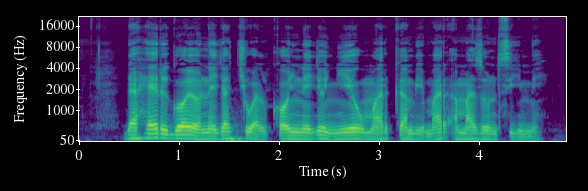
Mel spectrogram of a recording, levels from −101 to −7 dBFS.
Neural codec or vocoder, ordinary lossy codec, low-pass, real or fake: none; none; none; real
